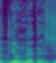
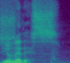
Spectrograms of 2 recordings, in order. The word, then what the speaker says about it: Diomedes: La próxima la tarea son unas yeguas de Diomedes. A ver si lo dije bien. – Yeguas de Diomedes. – Diomedes.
